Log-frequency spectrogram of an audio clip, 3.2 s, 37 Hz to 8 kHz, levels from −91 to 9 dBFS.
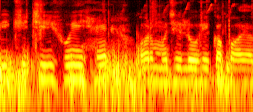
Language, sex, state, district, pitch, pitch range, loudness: Hindi, male, Madhya Pradesh, Katni, 155 Hz, 150-175 Hz, -16 LUFS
